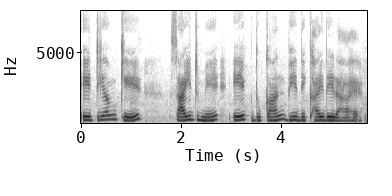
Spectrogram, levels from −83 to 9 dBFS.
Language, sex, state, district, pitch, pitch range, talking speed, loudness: Hindi, female, Assam, Sonitpur, 240 Hz, 230-265 Hz, 115 wpm, -15 LUFS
